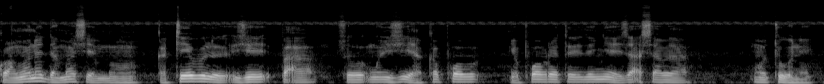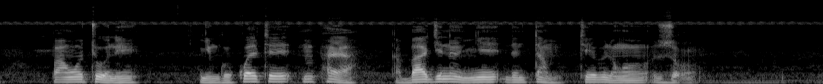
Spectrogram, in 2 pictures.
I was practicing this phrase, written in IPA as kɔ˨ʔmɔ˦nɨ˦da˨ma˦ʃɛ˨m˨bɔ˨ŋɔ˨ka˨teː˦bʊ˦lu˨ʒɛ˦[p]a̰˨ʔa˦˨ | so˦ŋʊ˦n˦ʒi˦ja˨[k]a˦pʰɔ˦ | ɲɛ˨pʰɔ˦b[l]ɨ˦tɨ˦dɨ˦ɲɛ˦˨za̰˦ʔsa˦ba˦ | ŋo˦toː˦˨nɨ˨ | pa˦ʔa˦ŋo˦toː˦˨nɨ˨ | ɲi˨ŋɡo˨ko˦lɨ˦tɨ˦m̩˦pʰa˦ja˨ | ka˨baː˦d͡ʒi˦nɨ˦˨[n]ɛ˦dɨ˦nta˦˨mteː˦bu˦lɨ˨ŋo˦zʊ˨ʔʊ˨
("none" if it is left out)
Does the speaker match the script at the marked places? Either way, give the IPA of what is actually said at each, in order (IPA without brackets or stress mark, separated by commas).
p, k, ɾ, ɲ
